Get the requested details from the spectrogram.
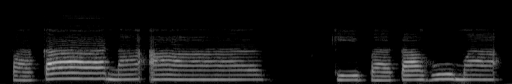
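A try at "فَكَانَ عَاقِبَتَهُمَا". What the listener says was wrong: iya gitu tapi a-nya jangan panjang-panjang banget ya Bu ya fakana a fakana akibatahuma fakana a fakana akibatahuma belajar intonasi, belajar panjang pendek, belajar lagu juga. Tapi ingat, lagu boleh, tapi panjang pendeknya harus benar.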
